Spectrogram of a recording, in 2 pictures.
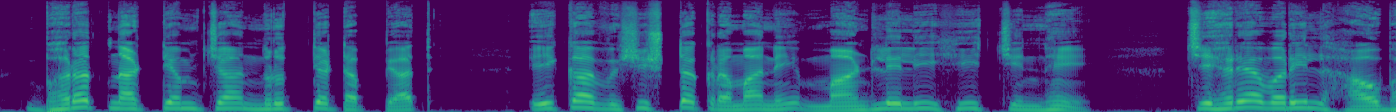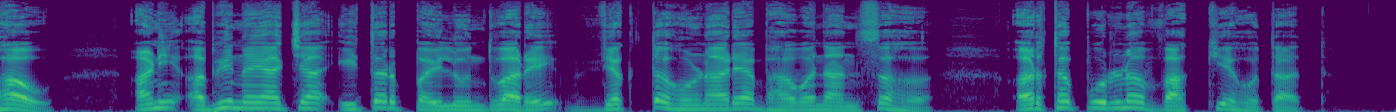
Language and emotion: Marathi, neutral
